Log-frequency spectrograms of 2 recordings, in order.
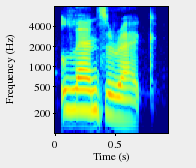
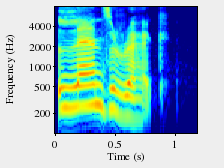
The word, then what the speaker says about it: Lanzerac: Maria Lanzarek. – Sorry. Could you spell that for me? – Yes. Lanzarek. L-A-N-Z-E-R-A-C.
